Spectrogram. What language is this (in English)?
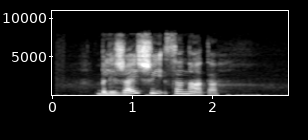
Russian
